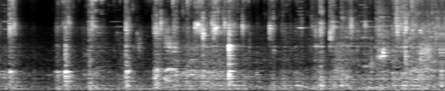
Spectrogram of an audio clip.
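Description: Wheat extract (chik) strains through a cloth or sieve into a vessel: an irregular trickling and splashing of liquid with soft bumps and clicks throughout, fairly quiet.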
